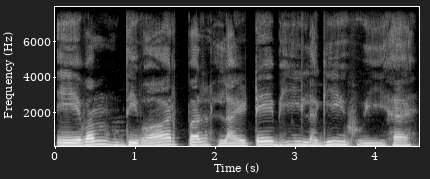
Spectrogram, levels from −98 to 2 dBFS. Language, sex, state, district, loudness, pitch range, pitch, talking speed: Hindi, male, Jharkhand, Ranchi, -16 LUFS, 140-175 Hz, 150 Hz, 105 wpm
